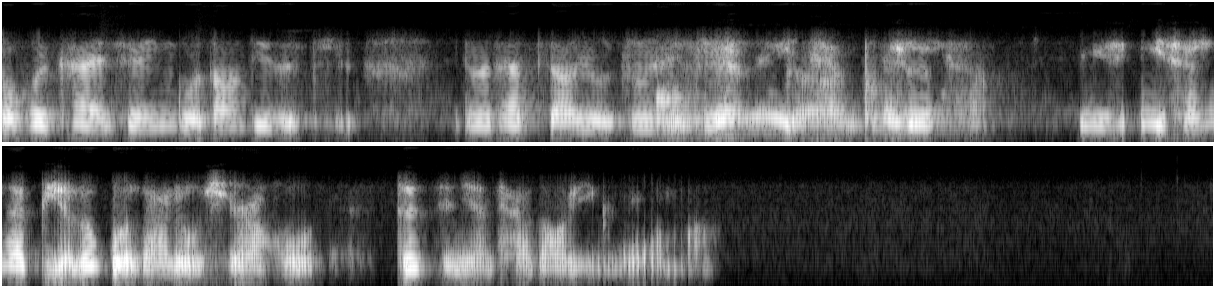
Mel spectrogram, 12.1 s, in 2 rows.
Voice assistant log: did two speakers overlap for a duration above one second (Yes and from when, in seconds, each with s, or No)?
Yes, from 3.3 s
